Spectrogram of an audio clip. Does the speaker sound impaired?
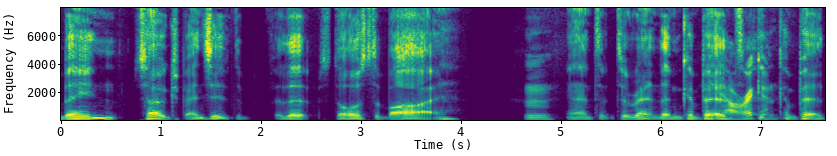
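Yes: cerebral palsy.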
